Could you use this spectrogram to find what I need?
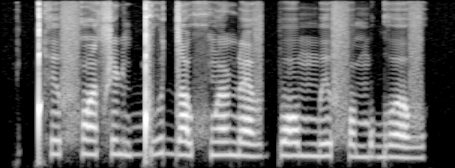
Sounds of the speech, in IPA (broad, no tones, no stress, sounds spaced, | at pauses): ǃʰ ɪ f ɑ̃ s i ɳ ɡ͡ǃ u d ɑ xʷ ɑ̃ ɳ æ v p ɔ m ɪ f ɑ m ɔ ɡʷ ʌ v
